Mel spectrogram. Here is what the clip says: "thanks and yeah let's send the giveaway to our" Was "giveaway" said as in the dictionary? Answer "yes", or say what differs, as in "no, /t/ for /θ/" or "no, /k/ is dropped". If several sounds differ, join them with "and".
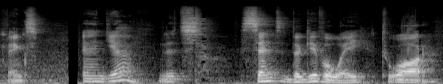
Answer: yes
